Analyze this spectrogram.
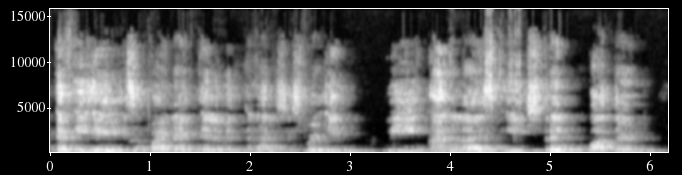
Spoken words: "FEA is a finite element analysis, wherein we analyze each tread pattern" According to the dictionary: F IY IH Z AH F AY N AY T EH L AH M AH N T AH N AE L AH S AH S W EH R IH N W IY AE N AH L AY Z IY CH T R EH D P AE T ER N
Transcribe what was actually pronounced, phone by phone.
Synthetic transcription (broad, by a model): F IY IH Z AH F AY N AY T EH L AH M AH N T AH N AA L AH S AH S W EH R IH N W IY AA N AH L AY S IY CH T R EH D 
